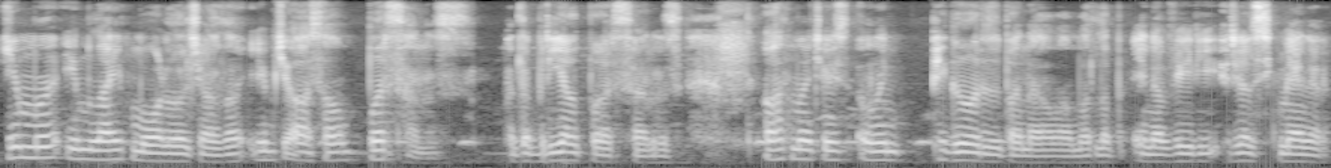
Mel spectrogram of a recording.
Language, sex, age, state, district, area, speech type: Kashmiri, male, 45-60, Jammu and Kashmir, Srinagar, urban, spontaneous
